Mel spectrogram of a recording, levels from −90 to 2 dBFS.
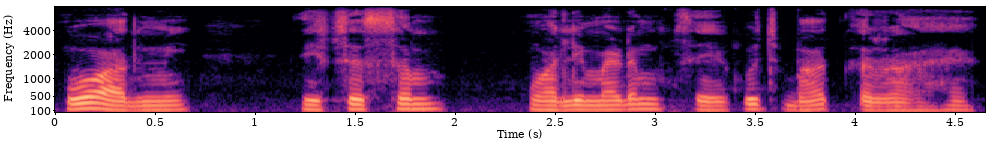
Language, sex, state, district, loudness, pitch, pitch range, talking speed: Hindi, male, Uttar Pradesh, Saharanpur, -19 LUFS, 125 Hz, 115-140 Hz, 140 wpm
